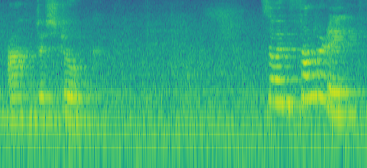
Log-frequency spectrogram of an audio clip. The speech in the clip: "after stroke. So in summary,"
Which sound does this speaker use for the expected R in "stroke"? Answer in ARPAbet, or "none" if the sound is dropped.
R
